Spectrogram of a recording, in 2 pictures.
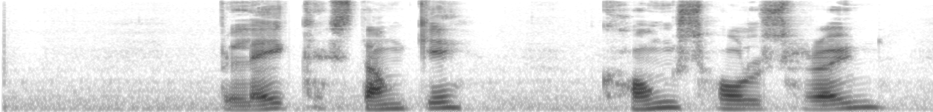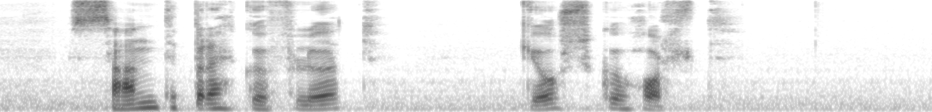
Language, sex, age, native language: Icelandic, male, 40-49, Icelandic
